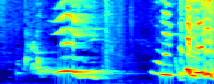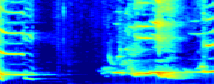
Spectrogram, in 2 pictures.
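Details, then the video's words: Challenging song of black-naped orioles, mixed Javan and Sumbawa males and females: a sustained nasal whistle, a loud raspy squawk with fluty slurs, then a softer warbled whistled phrase after a pause. "kepodang gacor MENANTANG LAWAN"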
